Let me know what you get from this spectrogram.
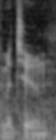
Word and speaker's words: Mattoon: Apparently it is Mattoon. I think I may have been relaying a derogatory alternative pronunciation.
